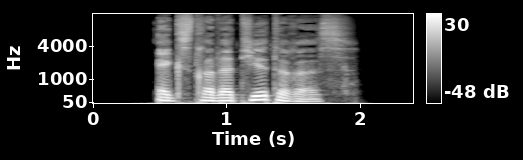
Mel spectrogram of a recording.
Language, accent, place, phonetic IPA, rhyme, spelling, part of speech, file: German, Germany, Berlin, [ˌɛkstʁavɛʁˈtiːɐ̯təʁəs], -iːɐ̯təʁəs, extravertierteres, adjective, De-extravertierteres.ogg
- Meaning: strong/mixed nominative/accusative neuter singular comparative degree of extravertiert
